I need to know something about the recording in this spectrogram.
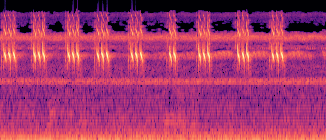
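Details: Cricket at night producing bright high-pitched chirps, each a quick triple pulse, repeated steadily about three times per second, with a faint continuous high drone and light low noise underneath.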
